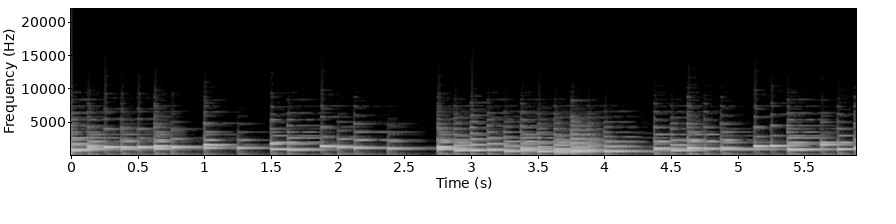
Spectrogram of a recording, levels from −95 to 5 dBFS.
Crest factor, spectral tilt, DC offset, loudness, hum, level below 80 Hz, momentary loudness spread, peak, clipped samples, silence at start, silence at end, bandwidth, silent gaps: 16 dB; -4 dB/octave; under 0.1%; -26 LUFS; none; -64 dBFS; 6 LU; -10 dBFS; under 0.1%; 0 s; 0 s; 8.8 kHz; none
